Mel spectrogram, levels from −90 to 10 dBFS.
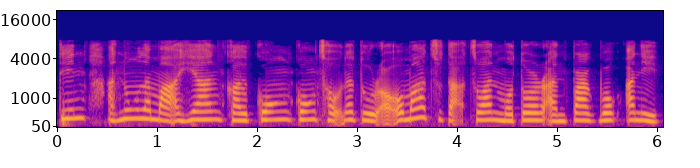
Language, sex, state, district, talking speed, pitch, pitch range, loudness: Mizo, female, Mizoram, Aizawl, 195 wpm, 250 Hz, 240-275 Hz, -13 LUFS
